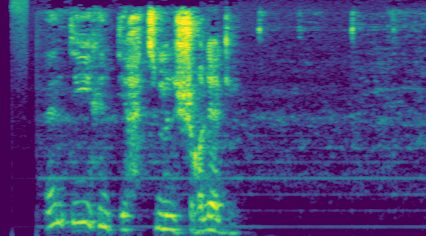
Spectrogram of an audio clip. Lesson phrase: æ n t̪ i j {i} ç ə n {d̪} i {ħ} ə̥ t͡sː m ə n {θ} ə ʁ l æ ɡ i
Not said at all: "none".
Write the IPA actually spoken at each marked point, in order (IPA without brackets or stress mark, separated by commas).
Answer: i, t̪, ħ, ʃ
